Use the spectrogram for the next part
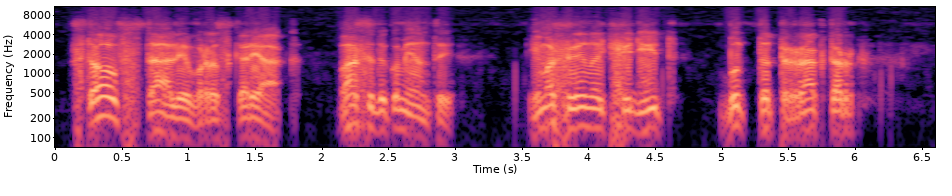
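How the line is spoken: Shouting. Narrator (Russian): Тот закричал

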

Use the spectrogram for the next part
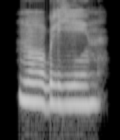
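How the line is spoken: Annoyed groan. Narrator (Russian): раздосадованно простонала я

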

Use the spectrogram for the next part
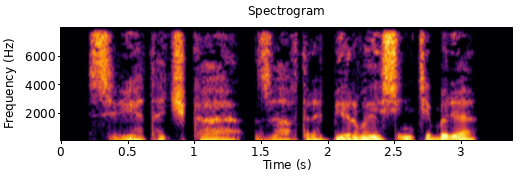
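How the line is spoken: Whisper in ear. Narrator (Russian): склонившись к самому уху, прошептал

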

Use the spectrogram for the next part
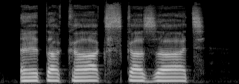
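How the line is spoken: Deaf man grumbling. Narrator (Russian): никому не обращаясь, проворчал глухой

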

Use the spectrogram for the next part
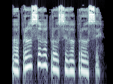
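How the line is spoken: Sad summing up. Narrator (Russian): подытожила печально

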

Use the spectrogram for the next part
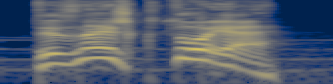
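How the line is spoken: Loud shout. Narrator (Russian): громко прокричал

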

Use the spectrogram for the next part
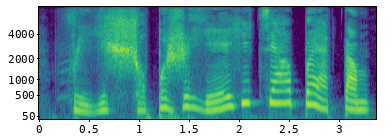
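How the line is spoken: Hissed. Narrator (Russian): прошипел

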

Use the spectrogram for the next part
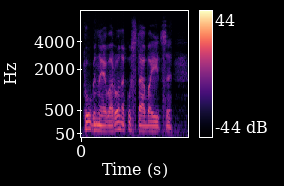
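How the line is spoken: Laughing. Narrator (Russian): смеясь сказал Артемьев

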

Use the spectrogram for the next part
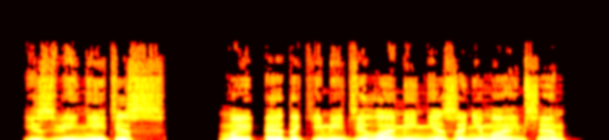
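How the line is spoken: Decisive, bleak tone. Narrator (Russian): Кузьма Кузьмич изрек, наконец, самым решительным и безотрадным тоном

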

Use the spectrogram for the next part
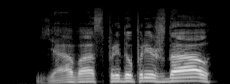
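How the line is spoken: Yelling. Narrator (Russian): заорал Феникс

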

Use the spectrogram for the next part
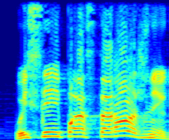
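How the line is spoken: Shouting after someone. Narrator (Russian): крикнул он вслед Модели

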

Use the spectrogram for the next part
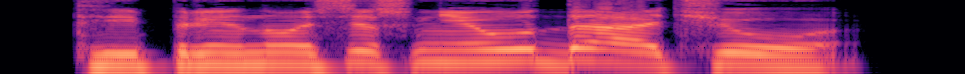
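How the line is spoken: Wheezing, breathless wail. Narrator (Russian): Вновь взвыл Ихот, надсадно сипя, пытаясь отдышаться, и пожаловался

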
